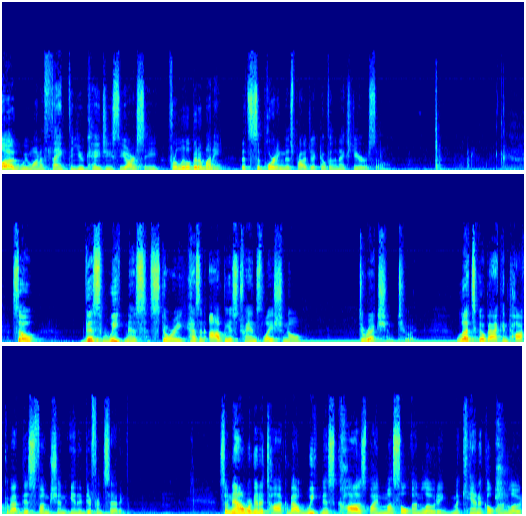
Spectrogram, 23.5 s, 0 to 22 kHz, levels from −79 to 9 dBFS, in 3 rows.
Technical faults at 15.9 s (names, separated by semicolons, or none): mains hum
